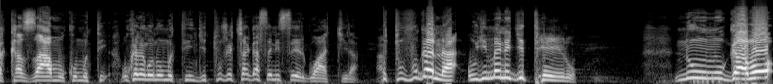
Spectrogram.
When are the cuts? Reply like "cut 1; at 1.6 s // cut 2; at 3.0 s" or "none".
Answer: cut 1; at 3.8 s

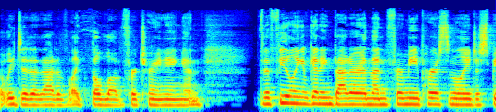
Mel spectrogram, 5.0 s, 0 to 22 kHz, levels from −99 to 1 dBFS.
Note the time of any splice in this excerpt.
cut 1; at 2.4 s

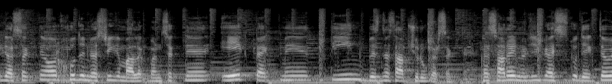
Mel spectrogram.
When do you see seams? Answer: cut 1; at 4.8 s

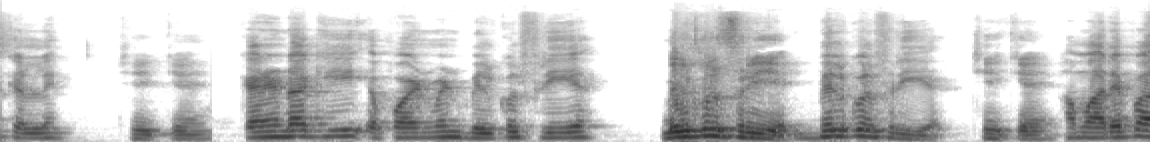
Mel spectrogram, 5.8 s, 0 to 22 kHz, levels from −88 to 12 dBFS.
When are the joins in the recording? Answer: cut 1; at 1.1 s

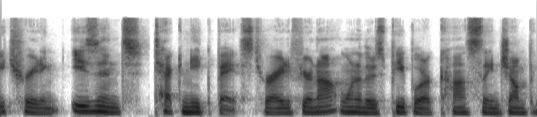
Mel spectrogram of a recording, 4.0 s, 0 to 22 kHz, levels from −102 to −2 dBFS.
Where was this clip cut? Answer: cut 1; at 1.0 s

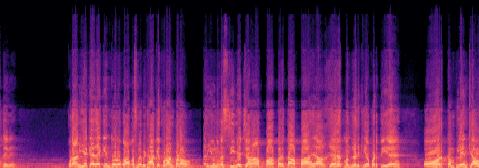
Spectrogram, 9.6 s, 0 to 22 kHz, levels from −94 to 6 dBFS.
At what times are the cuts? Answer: cut 1; at 4.0 s

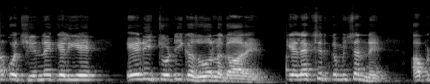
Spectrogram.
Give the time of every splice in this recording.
cut 1; at 2.8 s

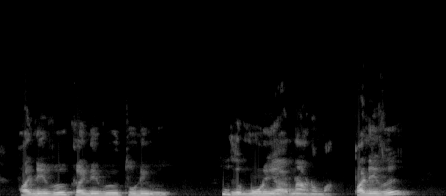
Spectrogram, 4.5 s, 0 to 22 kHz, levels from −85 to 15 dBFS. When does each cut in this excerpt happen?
none

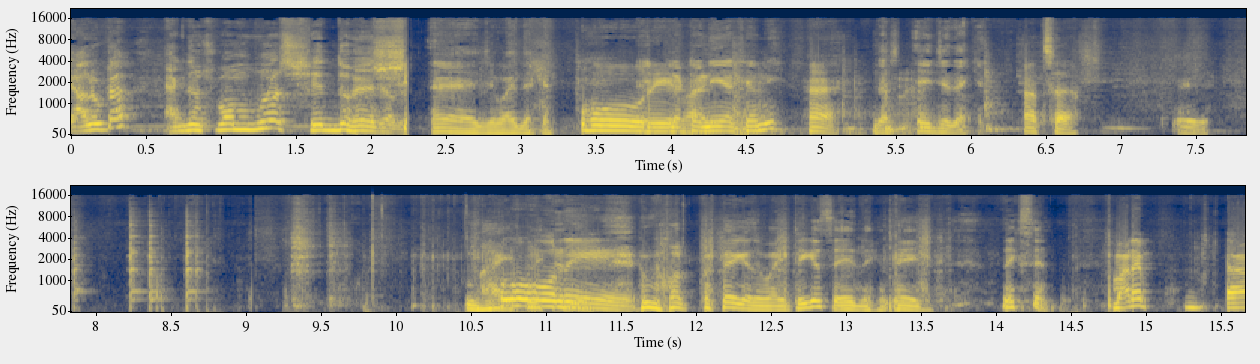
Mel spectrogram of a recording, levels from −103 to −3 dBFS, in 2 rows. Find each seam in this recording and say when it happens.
cut 1; at 2.2 s // cut 2; at 8.9 s

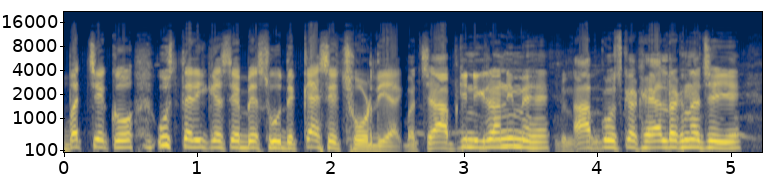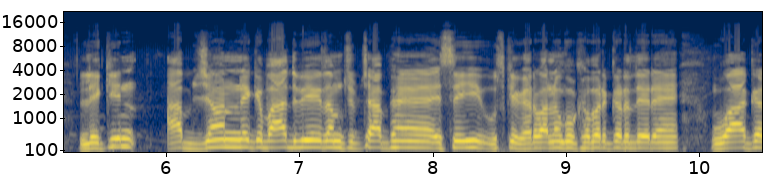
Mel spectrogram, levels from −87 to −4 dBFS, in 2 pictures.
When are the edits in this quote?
cut 1; at 2.6 s

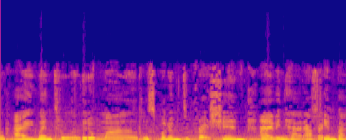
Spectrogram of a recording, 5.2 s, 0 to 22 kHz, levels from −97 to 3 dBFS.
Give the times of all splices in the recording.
none

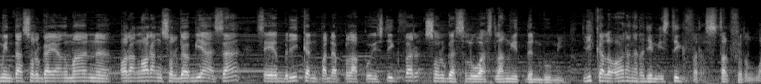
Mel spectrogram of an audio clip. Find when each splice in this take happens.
cut 1; at 5.7 s

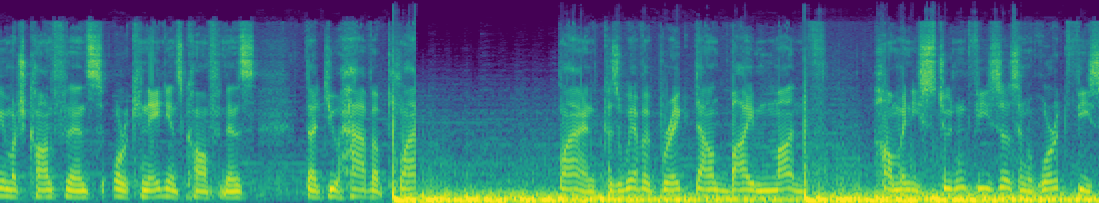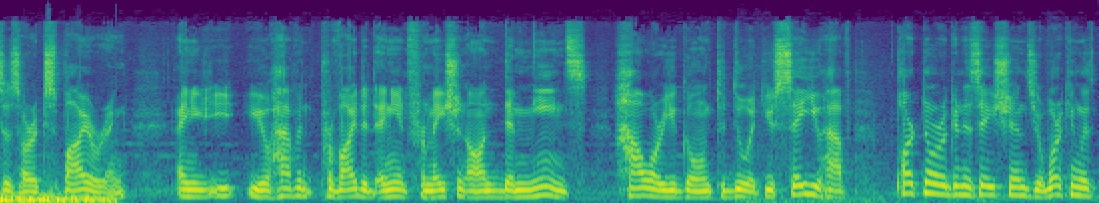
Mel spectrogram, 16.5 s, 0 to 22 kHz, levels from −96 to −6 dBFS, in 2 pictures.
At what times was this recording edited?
none

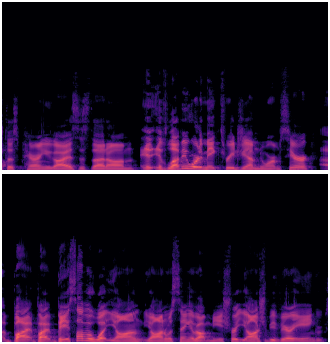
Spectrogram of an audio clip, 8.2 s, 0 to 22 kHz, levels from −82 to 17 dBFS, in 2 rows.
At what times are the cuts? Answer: cut 1; at 1.7 s // cut 2; at 4.0 s

